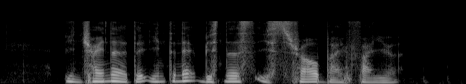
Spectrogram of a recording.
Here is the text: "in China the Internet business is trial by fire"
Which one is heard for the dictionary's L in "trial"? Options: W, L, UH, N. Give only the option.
W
